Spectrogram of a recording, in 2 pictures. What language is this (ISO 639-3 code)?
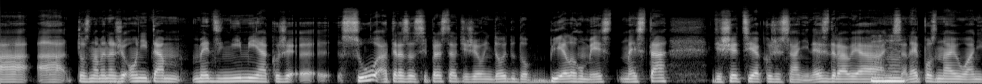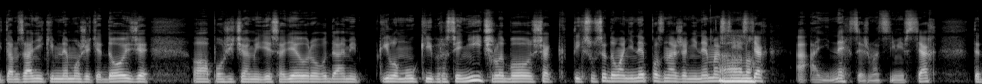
slk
